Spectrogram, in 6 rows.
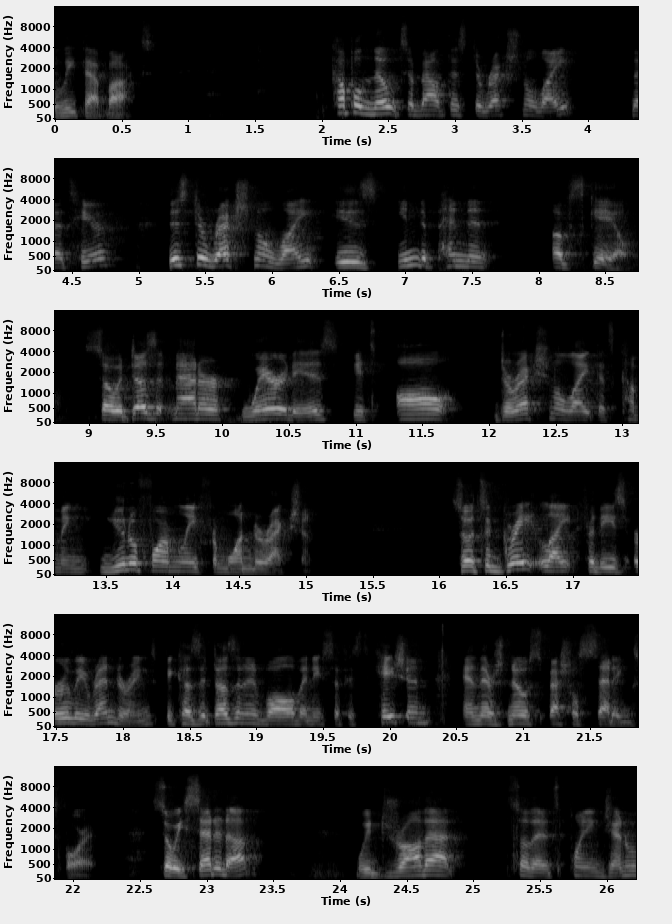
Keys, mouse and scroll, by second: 0.5-1.6 typing, 1.7 Return, 8.4 click, 25.6 F15.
